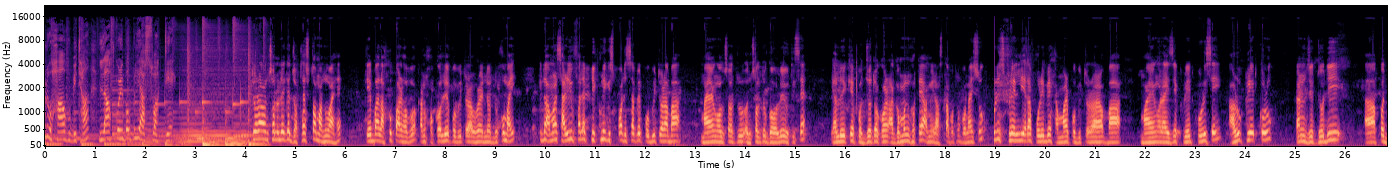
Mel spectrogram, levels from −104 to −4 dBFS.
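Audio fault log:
No faults detected anywhere in the audio.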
